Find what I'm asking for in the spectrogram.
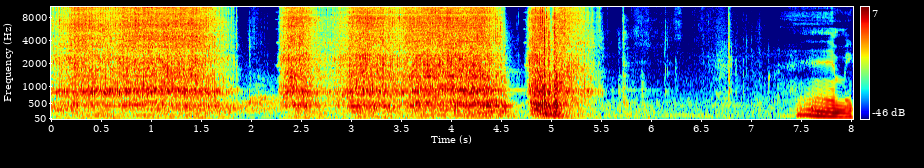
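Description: A ratchet tightens a bolt on the AC condenser of a 2013-2016 Dodge Dart 2.4L four-cylinder. Several close, rapid clicking strokes come in bursts separated by short pauses.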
